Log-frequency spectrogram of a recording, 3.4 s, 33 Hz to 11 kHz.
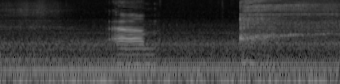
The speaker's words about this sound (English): Boy, it sure is different driving this truck empty than it is driving 12,000 pounds connected to it.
